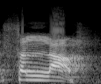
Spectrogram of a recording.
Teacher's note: र, ल, श, स व्यंजनों से पहले अनुस्वार का प्रयोग करते हुए न का उच्चारण होता है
